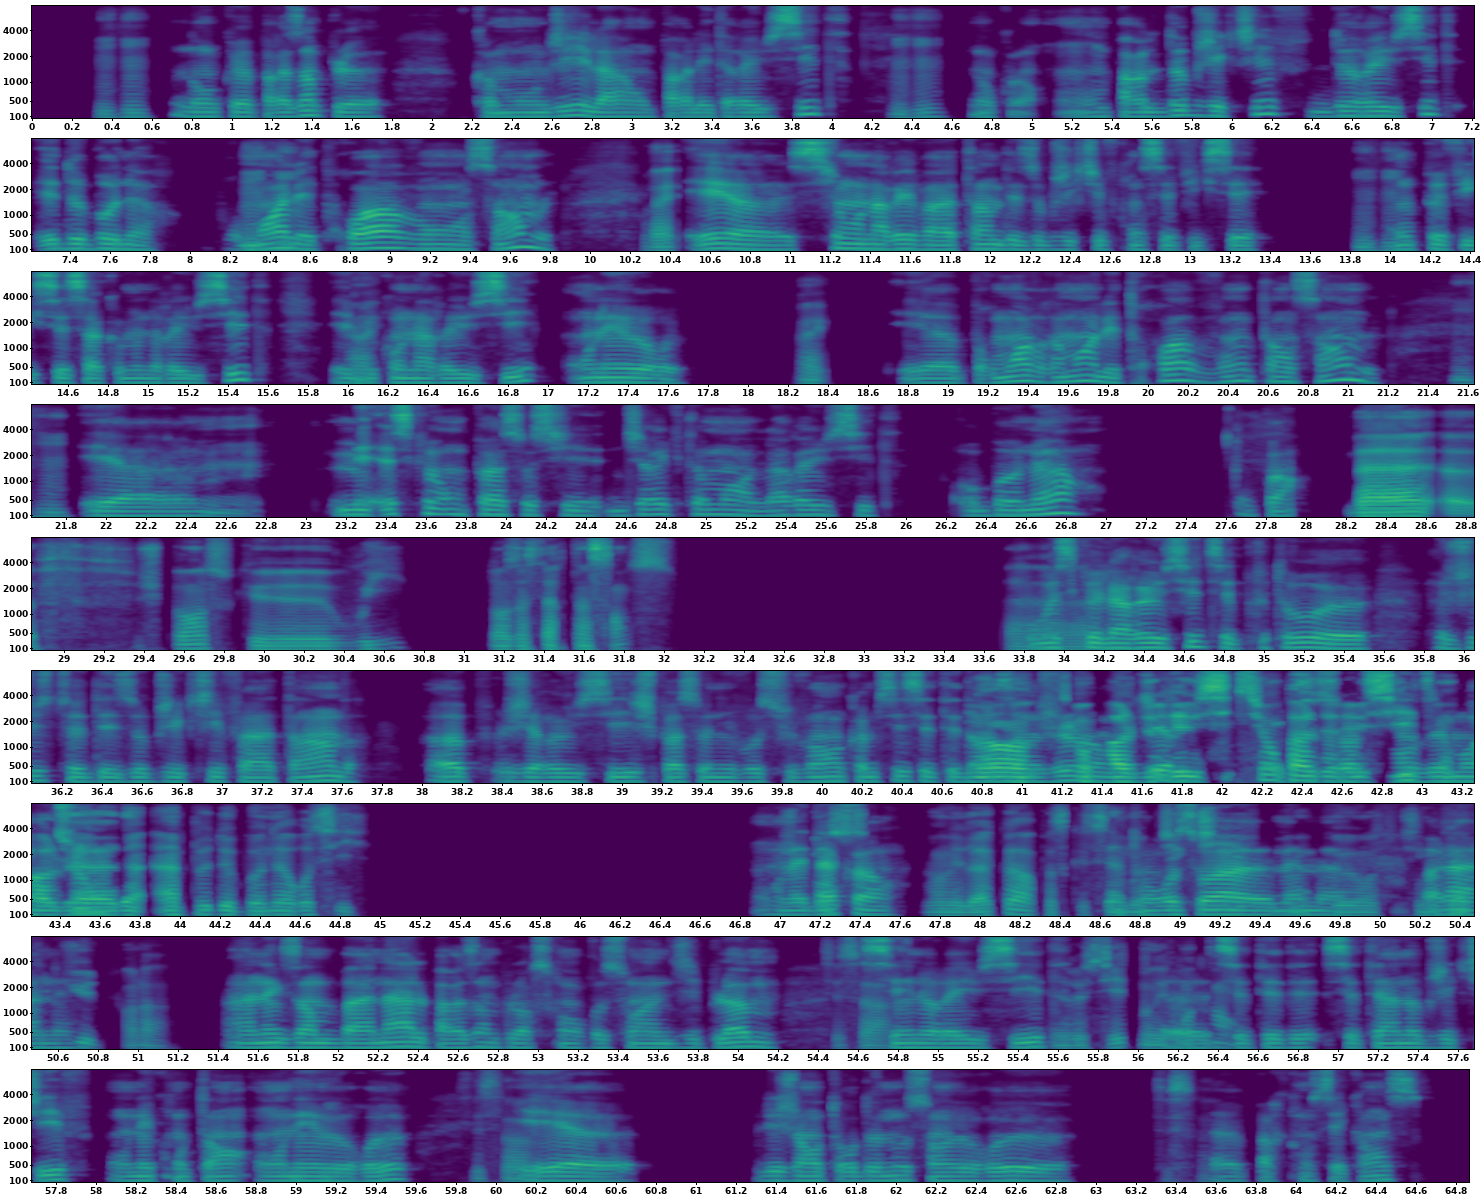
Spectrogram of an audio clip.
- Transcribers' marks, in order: blowing
- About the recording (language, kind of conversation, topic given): French, unstructured, Qu’est-ce que réussir signifie pour toi ?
